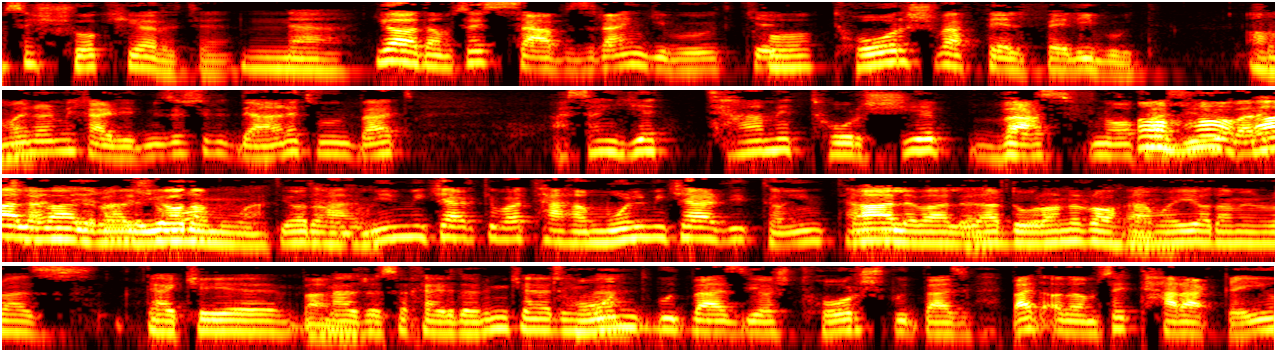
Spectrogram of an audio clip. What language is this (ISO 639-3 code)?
fas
